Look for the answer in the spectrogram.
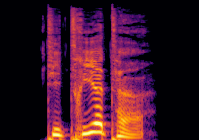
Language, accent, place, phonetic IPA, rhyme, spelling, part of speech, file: German, Germany, Berlin, [tiˈtʁiːɐ̯tɐ], -iːɐ̯tɐ, titrierter, adjective, De-titrierter.ogg
- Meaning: inflection of titriert: 1. strong/mixed nominative masculine singular 2. strong genitive/dative feminine singular 3. strong genitive plural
